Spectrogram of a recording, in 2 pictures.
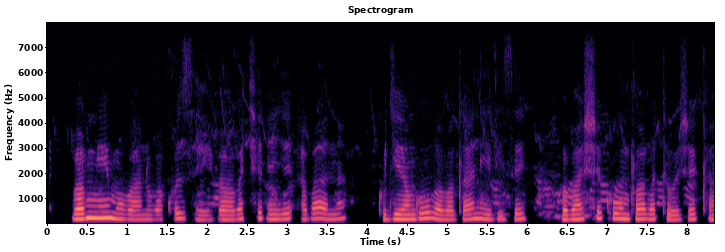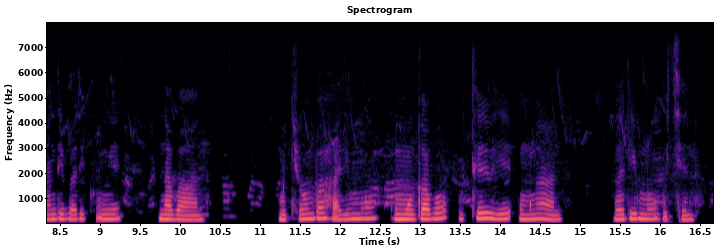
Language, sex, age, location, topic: Kinyarwanda, female, 25-35, Kigali, health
